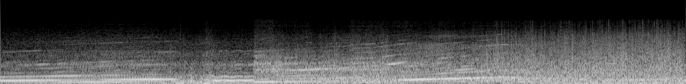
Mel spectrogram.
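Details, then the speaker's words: Lotus Emira under hard acceleration: engine note climbs smoothly and strongly with a light whine on top, and power delivery feels instant, pushing the driver back in the seat; normal, healthy acceleration. "When you put your foot down, it sends you to the back of your seat still. I mean, in a way, it feels like the power delivery is very instant."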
